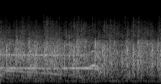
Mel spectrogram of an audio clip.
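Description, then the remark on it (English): A crowd at an afternoon talk applauds to welcome Umu Sangare, clapping steadily in a dense, continuous patter of applause, loud throughout, with a faint whistle-like tone held for the first second. “And let's give Umu a big round of applause.”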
